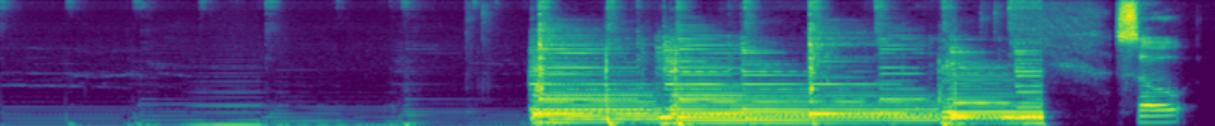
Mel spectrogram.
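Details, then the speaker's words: Soft music played through a simulation of bilateral moderate-to-severe sensorineural hearing loss from otosclerosis, starting with the right ear. Some instruments seem removed, leaving mainly the rhythm and a flat sound. "as I've mentioned before with music when you simulate music with these heing Rosses is as though some of the instruments are being taken away and you just get the Rhythm and a flat sound"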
